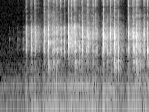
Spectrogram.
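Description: Fast typing on a backlit computer keyboard starts after a short silence and becomes a dense, quick clatter of many keystrokes with brief pauses. The clatter is fairly soft and has no voices over it.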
